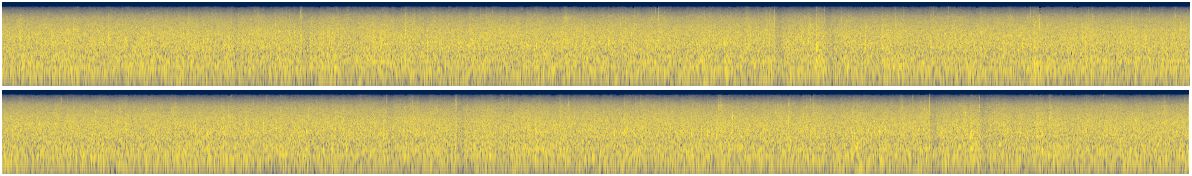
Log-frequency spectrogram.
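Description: Steady rain falling on wet moss and leaves of a forest floor, an even hiss with a few sharper single-drop hits standing out now and then.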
